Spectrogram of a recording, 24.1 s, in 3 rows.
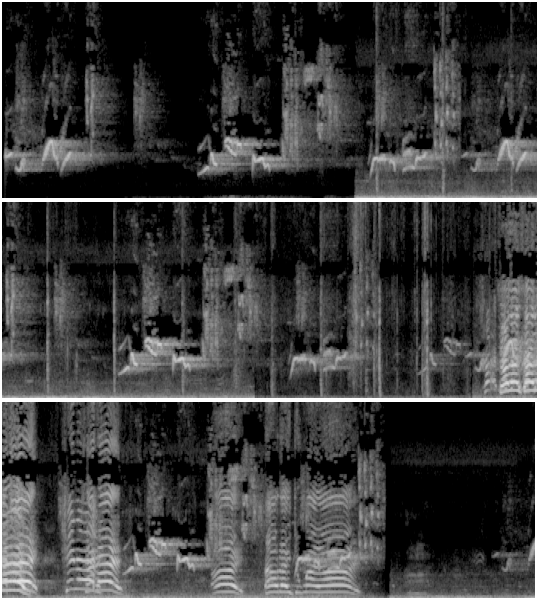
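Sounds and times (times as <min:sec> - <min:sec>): songbird chirping: 0:00.0 - 0:24.0
low rumble: 0:05.3 - 0:11.8, 0:21.9 - 0:24.0.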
